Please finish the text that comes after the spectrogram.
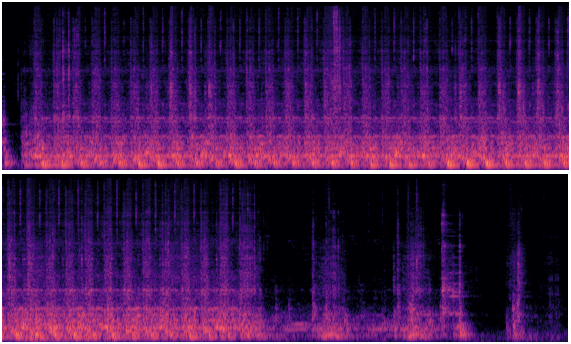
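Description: A sewing machine stitches through a quilted Christmas wall hanging in a steady, continuous run for about eight seconds, then slows into a few short, separate bursts before stopping.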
